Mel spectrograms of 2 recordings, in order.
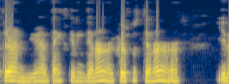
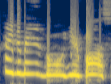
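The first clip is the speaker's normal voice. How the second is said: high, loud whiny demand for the boss; mock a customer demanding your boss; hammed-up Karen asking for the manager; entitled customer; 3 dB louder than usual. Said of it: "some people that are like".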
